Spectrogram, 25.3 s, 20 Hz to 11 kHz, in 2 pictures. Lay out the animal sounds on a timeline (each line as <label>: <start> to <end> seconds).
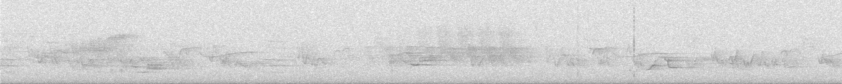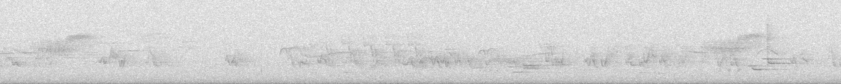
Blue Jay (Cyanocitta cristata): 0.0 to 2.0 seconds
Red-eyed Vireo (Vireo olivaceus): 0.0 to 5.0 seconds
Black-throated Blue Warbler (Setophaga caerulescens): 0.4 to 2.1 seconds
Wood Thrush (Hylocichla mustelina): 1.8 to 2.6 seconds
Eastern Wood-Pewee (Contopus virens): 2.6 to 4.0 seconds
Blue Jay (Cyanocitta cristata): 3.8 to 4.5 seconds
Ovenbird (Seiurus aurocapilla): 5.5 to 7.9 seconds
Red-eyed Vireo (Vireo olivaceus): 5.7 to 25.3 seconds
Wood Thrush (Hylocichla mustelina): 6.0 to 6.7 seconds
Eastern Wood-Pewee (Contopus virens): 8.7 to 10.1 seconds
Wood Thrush (Hylocichla mustelina): 9.6 to 10.5 seconds
Eastern Wood-Pewee (Contopus virens): 11.6 to 12.9 seconds
Black-throated Blue Warbler (Setophaga caerulescens): 12.5 to 14.2 seconds
Black-throated Green Warbler (Setophaga virens): 13.8 to 15.2 seconds
Eastern Wood-Pewee (Contopus virens): 16.8 to 18.0 seconds
Ovenbird (Seiurus aurocapilla): 17.1 to 19.5 seconds
Eastern Wood-Pewee (Contopus virens): 19.6 to 21.0 seconds
Wood Thrush (Hylocichla mustelina): 20.1 to 20.8 seconds
Black-throated Blue Warbler (Setophaga caerulescens): 22.7 to 24.2 seconds
Wood Thrush (Hylocichla mustelina): 23.7 to 24.7 seconds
